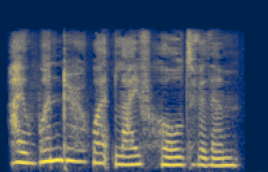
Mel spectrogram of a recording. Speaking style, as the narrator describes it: whispered

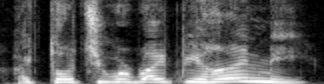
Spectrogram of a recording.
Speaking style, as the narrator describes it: Daphne cried

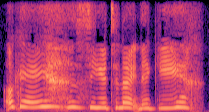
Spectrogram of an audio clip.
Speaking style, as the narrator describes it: I giggled

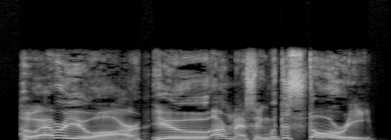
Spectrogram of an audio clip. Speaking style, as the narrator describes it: Shere Khan bellowed

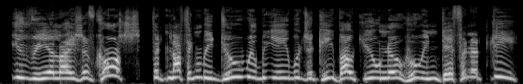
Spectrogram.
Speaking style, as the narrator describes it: squeaked Flitwick

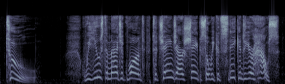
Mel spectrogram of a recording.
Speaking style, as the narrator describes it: Daphne cried

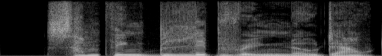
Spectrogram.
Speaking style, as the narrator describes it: said Hermione under her breath

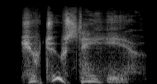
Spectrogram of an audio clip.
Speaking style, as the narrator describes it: whispered Hermione

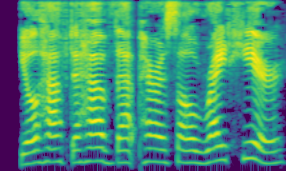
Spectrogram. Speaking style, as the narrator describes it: she said firmly

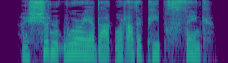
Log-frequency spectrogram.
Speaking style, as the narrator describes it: she muttered

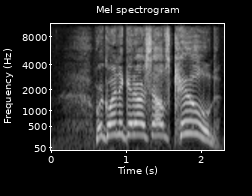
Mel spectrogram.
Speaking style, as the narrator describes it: she shouted

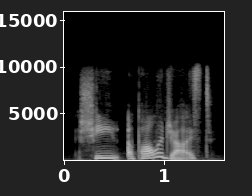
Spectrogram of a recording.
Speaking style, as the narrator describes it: I said

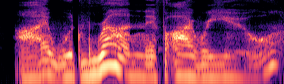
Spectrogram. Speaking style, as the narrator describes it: she whispered in a menacing voice

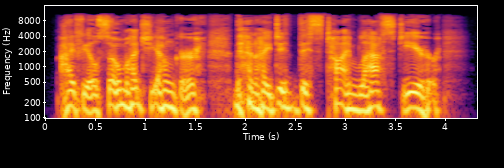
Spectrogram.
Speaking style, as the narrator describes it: she added with a laugh

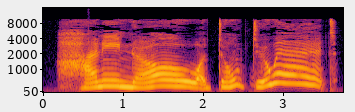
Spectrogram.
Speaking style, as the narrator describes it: he cried

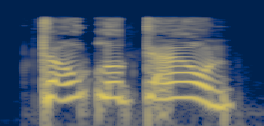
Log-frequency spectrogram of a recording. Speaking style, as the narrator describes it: she cried

